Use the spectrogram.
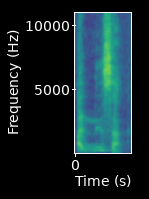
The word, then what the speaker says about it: An-Nisa: Annisa ditulisnya seperti itu. Tapi harusnya dibacanya Annisa karena akan diketawakan ya ikhwah kalau misalkan dia mengatakan surah An-Nisa tidak kemudian dibaca Annisa.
